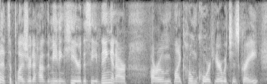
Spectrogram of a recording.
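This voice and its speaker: A woman talks in a normal speaking voice at a moderate pace. Her pitch is medium. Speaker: school principal. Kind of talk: public address at school board meeting; reading list of names. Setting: school board meeting with audience.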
